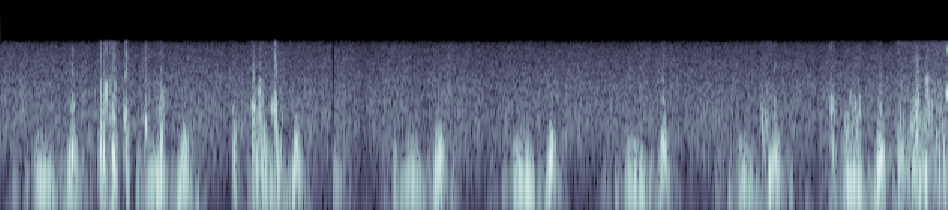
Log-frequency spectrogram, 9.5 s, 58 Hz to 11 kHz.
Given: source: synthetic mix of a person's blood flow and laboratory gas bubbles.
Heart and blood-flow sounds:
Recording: Doppler ultrasound of blood flow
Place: precordium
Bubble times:
0.97-1.19 s: bubbles
1.22-1.30 s: bubbles
1.42-1.50 s: bubbles
1.53-1.67 s: bubbles
2.31-2.38 s: bubbles
2.50-2.83 s: bubbles
7.59-7.78 s: bubbles
8.28-8.38 s: bubbles
8.44-8.61 s: bubbles
8.95-9.49 s: bubbles
From the record:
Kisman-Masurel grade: 223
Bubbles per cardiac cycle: several, 3 to 8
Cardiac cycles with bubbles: 10 to 50%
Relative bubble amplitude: loud (0.450 to 0.775)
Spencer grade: 2 (many but less than half of the cardiac periods contain bubble signals, singularly or in groups)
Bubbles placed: only in the low amplitude regions of the cardiac cycle

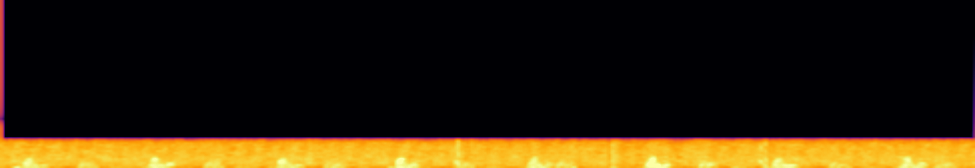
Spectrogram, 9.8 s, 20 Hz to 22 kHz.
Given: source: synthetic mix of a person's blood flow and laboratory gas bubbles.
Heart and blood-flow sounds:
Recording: Doppler ultrasound of blood flow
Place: precordium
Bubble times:
4.52-4.75 s: bubbles
7.57-7.71 s: bubbles
From the record:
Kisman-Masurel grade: 111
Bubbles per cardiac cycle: 1 to 2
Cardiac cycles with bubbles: 1 to 10%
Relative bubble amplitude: barely perceptible (0.100 to 0.250)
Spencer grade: 1 (occasional bubble signal discernible with the cardiac motion signal, with majority of cardiac periods free of bubbles)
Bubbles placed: anywhere in the cardiac cycle

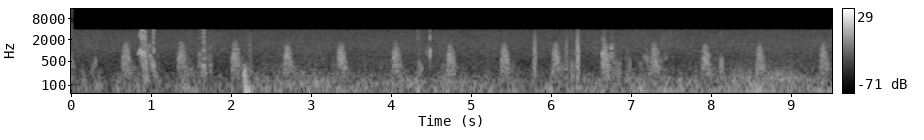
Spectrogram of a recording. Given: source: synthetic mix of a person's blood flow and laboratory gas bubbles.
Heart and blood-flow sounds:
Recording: Doppler ultrasound of blood flow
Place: subclavian vein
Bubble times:
0.22-0.31 s: bubbles
0.82-1.10 s: bubbles
1.48-1.54 s: bubbles
1.58-1.76 s: bubbles
4.32-4.40 s: bubbles
4.42-4.50 s: bubbles
6.15-6.33 s: bubbles
6.61-6.88 s: bubbles
6.92-7.00 s: bubbles
7.09-7.45 s: bubbles
8.09-8.17 s: bubbles
From the record:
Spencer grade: 2 (many but less than half of the cardiac periods contain bubble signals, singularly or in groups)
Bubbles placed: anywhere in the cardiac cycle

